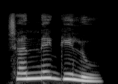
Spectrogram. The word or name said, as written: ಚೆನ್ನೆಗ್ಗಿಲು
